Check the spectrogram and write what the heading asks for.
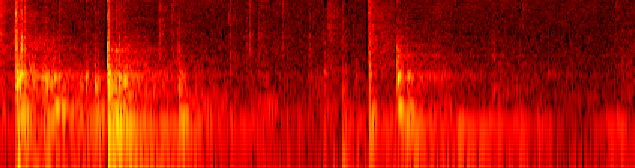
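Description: Handling noise: two sharp knocks close together near the start and a third about two and a half seconds in. A steady low electrical hum runs underneath.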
